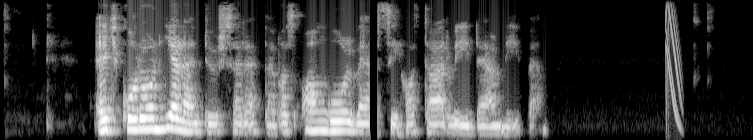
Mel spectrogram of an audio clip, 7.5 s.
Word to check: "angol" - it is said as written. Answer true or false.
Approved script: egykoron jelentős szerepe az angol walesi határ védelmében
true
